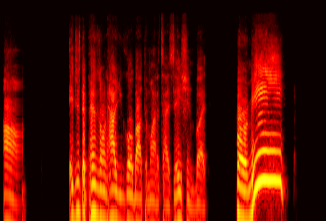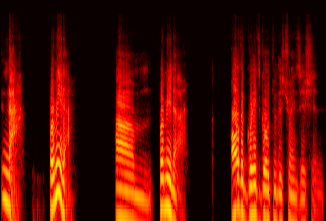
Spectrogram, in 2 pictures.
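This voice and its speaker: Hosting a casual livestream, this young Cameroonian man responds to viewer comments loosely and easygoingly, with lots of fillers and restarts. His mid-range voice is sing-song and unhurried, with long pauses. The audio is poor, with no room sound.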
